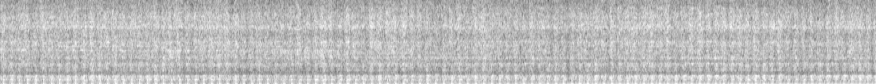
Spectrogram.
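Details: Hitachi Beat Wash Slim washing machine, while running: a hard, even rattle about three times a second over a low hum; owner wonders if it is nearing end of life; cause unknown.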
